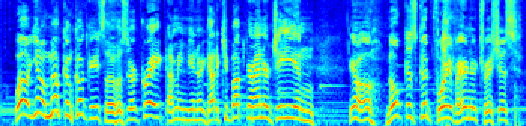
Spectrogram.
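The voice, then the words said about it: Santa Claus character voice. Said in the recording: “Santa”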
